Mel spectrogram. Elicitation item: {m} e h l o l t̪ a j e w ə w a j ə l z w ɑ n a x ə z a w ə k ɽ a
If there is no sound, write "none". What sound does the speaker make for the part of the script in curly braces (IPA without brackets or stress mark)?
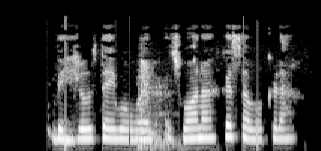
b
